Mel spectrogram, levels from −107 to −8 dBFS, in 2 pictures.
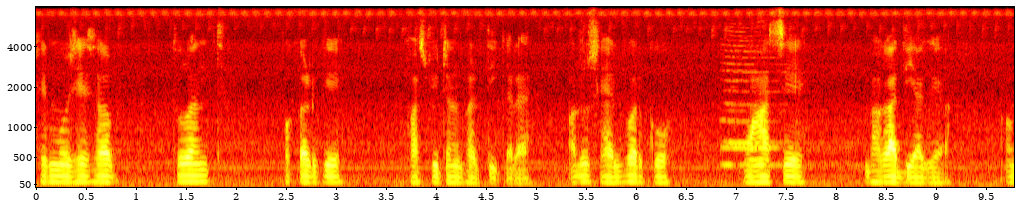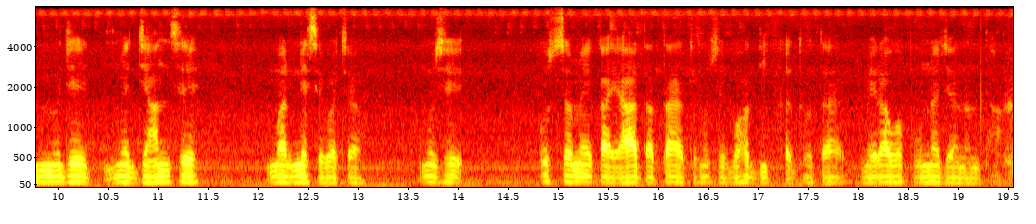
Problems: none marked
